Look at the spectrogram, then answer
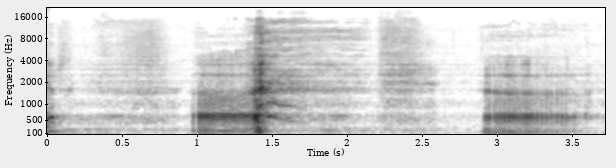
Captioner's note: laughs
